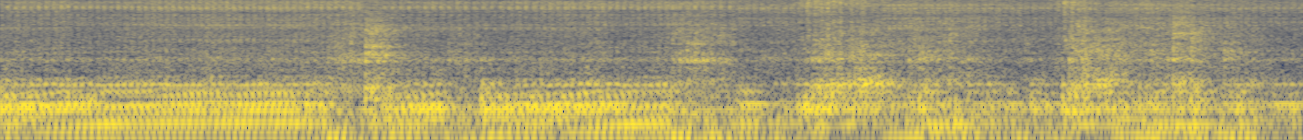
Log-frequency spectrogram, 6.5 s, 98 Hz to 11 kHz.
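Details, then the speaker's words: Yamaha TTR230 single, bought non-running, just restarted after carburetor float repair and oil fill: revs up and down with uneven pops and crackles off throttle; owner wonders about exhaust leak. "Alright, it's sounding a little bit better. It's still popping, though. I'm not sure if it has like an exhaust leak or what, but it's popping pretty good."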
